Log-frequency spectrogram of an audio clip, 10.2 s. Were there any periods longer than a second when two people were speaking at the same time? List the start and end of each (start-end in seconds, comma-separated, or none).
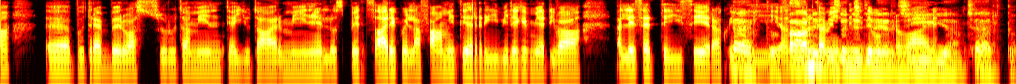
7.2-9.4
